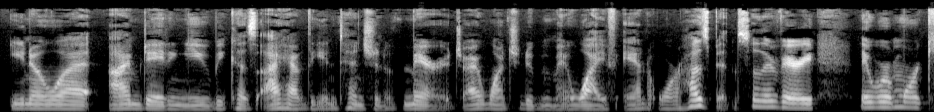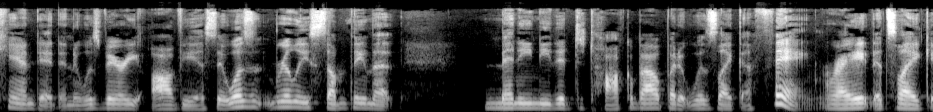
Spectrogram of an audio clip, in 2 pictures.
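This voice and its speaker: Low-voiced congested young woman podcasting. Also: darkish tone, dry recording. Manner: chatty, frank, swears casually, many fillers. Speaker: podcast host. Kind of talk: casual solo podcast talk.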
